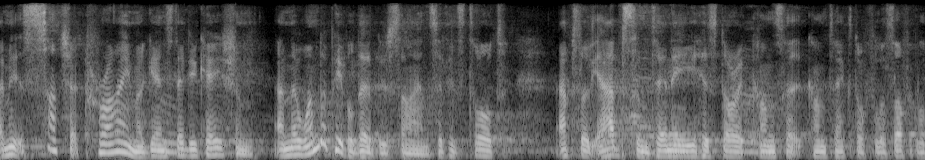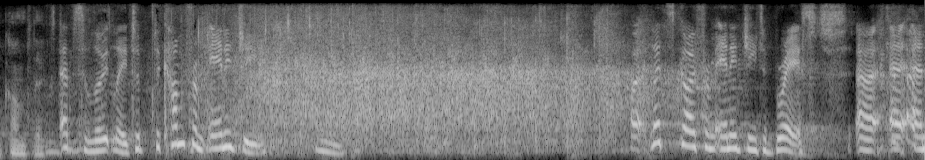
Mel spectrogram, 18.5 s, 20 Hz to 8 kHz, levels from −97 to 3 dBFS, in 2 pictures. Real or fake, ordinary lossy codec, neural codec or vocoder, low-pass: real; AAC, 48 kbps; none; 7.2 kHz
